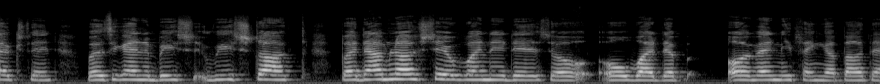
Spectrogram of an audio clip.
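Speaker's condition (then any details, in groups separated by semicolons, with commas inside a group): Anoxic brain injury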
